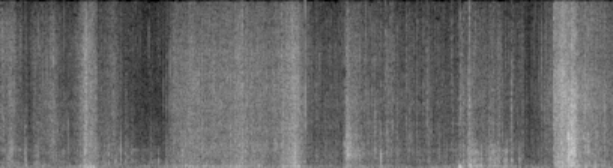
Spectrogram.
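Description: Soil-filled sample bags being handled over rocky ground: uneven crinkling and rustling with scattered clicks, and a louder burst near the end.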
